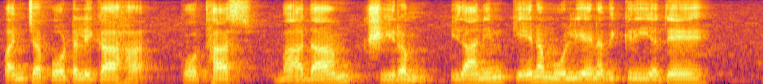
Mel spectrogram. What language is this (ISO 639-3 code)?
san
